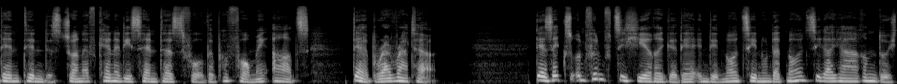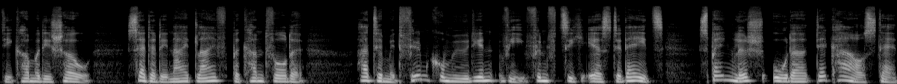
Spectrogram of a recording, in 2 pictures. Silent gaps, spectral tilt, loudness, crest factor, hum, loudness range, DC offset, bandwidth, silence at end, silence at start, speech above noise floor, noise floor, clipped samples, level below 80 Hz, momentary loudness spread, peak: none; -5 dB/octave; -23 LUFS; 16 dB; none; 2 LU; under 0.1%; 16 kHz; 0 s; 0 s; 33 dB; -56 dBFS; under 0.1%; -64 dBFS; 6 LU; -6 dBFS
